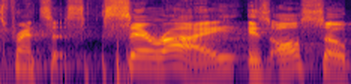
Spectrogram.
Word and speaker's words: Sarai: Then God said to Abraham, regarding your Sarah, your wife, her name will no longer be Sarai, is actually how it's pronounced, will no longer be Sarai.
